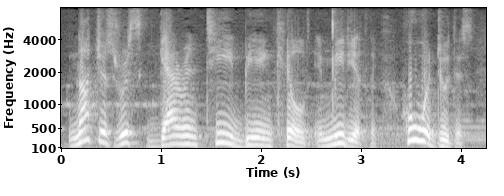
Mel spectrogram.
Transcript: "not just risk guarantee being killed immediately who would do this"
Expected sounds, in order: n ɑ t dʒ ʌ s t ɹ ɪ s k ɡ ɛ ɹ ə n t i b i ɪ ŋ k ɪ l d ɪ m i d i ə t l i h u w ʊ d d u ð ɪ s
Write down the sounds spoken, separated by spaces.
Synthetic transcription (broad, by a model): n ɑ t dʒ ʌ s t ɹ ɪ s k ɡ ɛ ɹ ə n t i b i ɪ ŋ k ɪ l d ɪ m i d i ə t l i h u w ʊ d d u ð ɪ s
